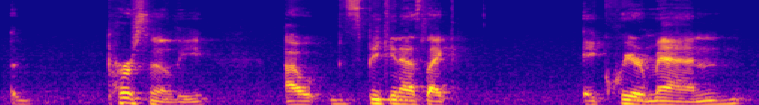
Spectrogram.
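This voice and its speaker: A man co-hosting a casual reflective chat, thinking aloud in halting, repeated phrases. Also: medium pitch, fairly bright tone. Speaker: drag queen reviewer, co-host. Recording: clear background room noise.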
